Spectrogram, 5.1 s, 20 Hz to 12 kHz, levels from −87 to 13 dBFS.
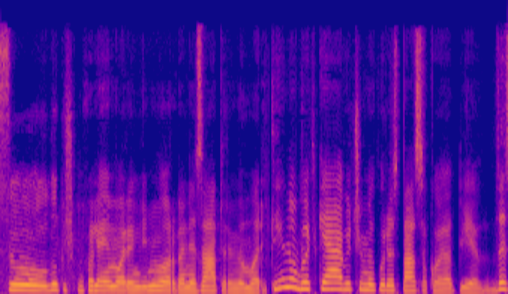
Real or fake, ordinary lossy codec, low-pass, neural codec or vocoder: fake; AAC, 64 kbps; 10.8 kHz; codec, 44.1 kHz, 2.6 kbps, SNAC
